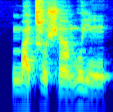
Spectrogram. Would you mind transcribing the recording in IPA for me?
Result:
m ä˦ t͡ɕ o˦˨ ʃ ã˨ m u˦˨ j ĩ˨

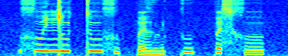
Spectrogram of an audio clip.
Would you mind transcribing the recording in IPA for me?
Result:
x u˥ i̯ ŋ͡ǀ u˥ tː u˥ xʷ ə̤˧ pː ə˩ ð ṳ˩ ɳ kː ṳ˥ pː ə˥ s x u˧

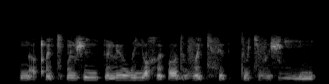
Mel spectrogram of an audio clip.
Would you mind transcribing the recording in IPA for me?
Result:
n a̰ qʼ ə̃ c ʔ õ lʲ ʃ ĩ ɲ k ə̃ lʲ o w ɨ ɲ o χ ə̃ ʔ ɔ d u v ã c s ɨ ʔ tː u c v ɨ ʃ ʎ i n

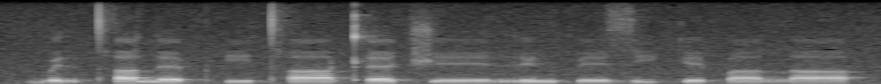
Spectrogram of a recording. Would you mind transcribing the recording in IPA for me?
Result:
ɡʷ ɪ˦˨ r tʰ a˦ n ɛ˨ pʰ i˨ tʰ aː˨ kʼ ɛ˦˨ t͡ʃ eː˨ r ɪ˦ n p e˨ z i˨ k e˦ p a˨ r a˦

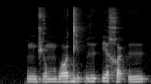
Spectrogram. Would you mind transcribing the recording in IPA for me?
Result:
n d͡ʒ o m b ɔ d i ɓ ɨ ʔ i χ œ ʔ ɨ

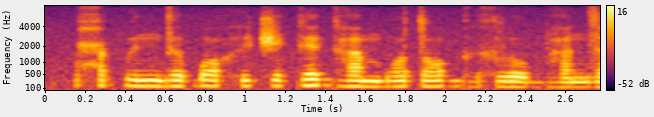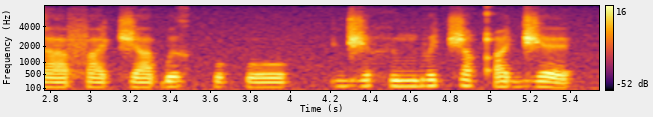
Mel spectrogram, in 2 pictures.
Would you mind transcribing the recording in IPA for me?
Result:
ħ ə k͡p ɨ n d ə ɓ ɔ h ɨ t͡ʃ ɛ k ɛ ɡʱ a m b ɔ t ɔ ɡʱ ə x l o bʱ a n z a f a t͡ʃ a ɓ ə x k͡p o k͡p o | d͡ʒ ə h ɨ m b ə t͡ʃ ɛ qʼ ɛ d͡ʒ ɛ

